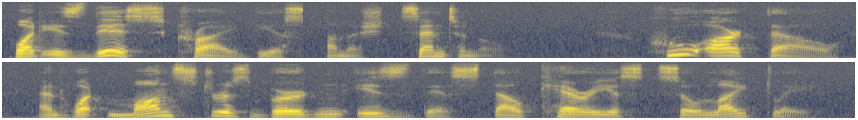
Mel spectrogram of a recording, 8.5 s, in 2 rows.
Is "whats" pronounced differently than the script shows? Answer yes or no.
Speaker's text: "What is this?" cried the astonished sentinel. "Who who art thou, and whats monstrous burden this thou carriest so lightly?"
yes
